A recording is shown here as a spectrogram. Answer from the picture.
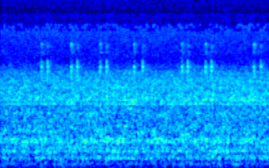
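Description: Near silence with a few faint computer-mouse clicks over a low hiss.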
